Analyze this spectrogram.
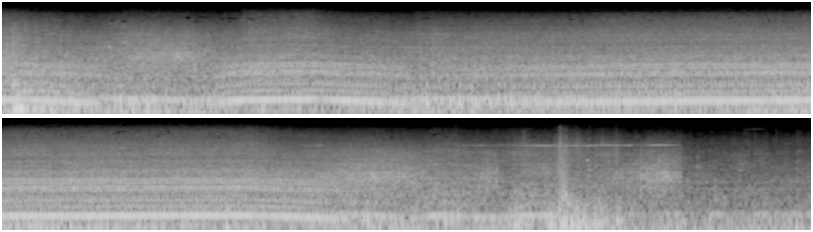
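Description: A car engine roars steadily, then revs up and down.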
